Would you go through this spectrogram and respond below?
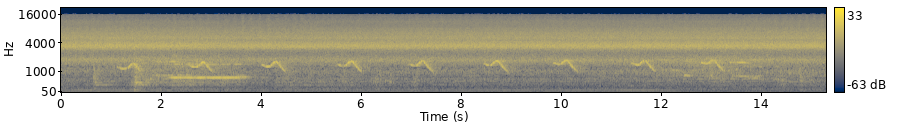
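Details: Cicadas in Ubon Ratchathani, Thailand, on 25 March 2022 give a steady, high, hissing drone, with a bird's short whistled note repeating in the background.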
